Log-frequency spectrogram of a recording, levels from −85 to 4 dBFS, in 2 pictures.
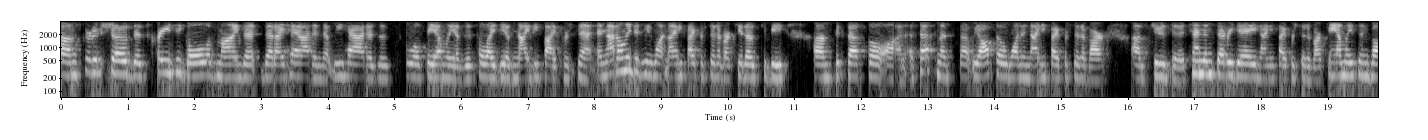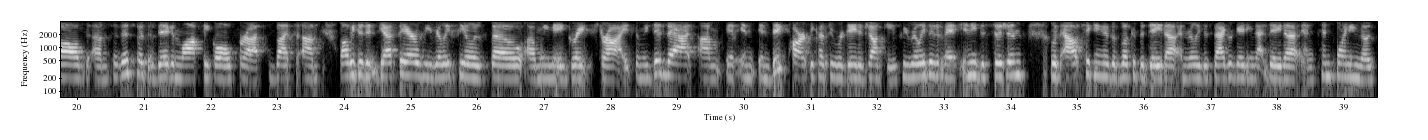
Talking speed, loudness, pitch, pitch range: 200 wpm, -18 LUFS, 210 Hz, 195-225 Hz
